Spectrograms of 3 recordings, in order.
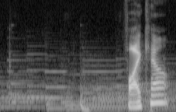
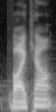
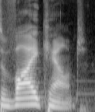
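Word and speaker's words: viscount: the final version wait phi count what's pronounced vi count what did i say what did i say oh it's vi count oh small brain small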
